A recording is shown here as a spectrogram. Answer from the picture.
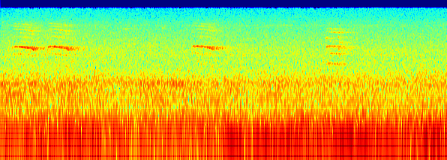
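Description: A wild bird calling: three short calls that slur downward, two close together at the start and one about four seconds in, then a different, shorter call about two-thirds through. A steady low rumble runs underneath.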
